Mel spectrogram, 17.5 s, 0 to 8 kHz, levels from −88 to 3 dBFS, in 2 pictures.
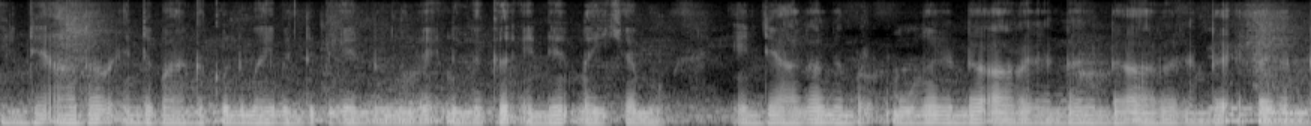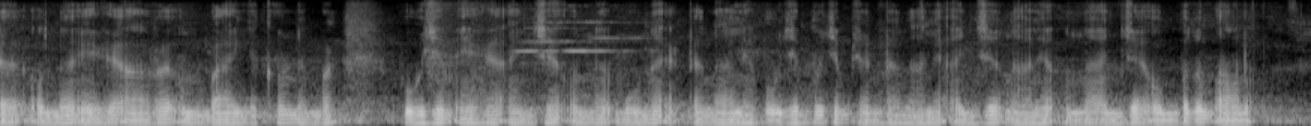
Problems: background sounds at intervals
